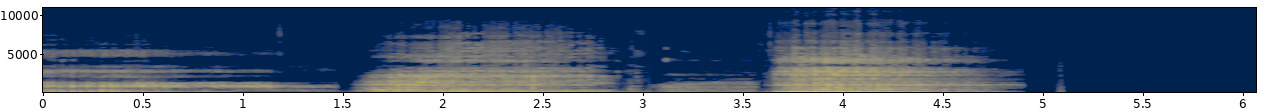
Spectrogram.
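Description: Deep, rough roars from a large animal, several in a row, the loudest about four seconds in. The sound then cuts off suddenly to silence.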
